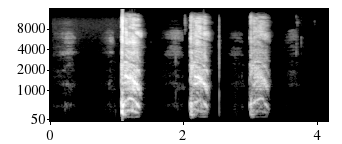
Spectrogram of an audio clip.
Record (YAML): three_cough_length: 4.2 s
three_cough_amplitude: 29204
three_cough_signal_mean_std_ratio: 0.31
survey_phase: alpha (2021-03-01 to 2021-08-12)
age: 45-64
gender: Male
wearing_mask: 'No'
symptom_none: true
symptom_onset: 6 days
smoker_status: Ex-smoker
respiratory_condition_asthma: false
respiratory_condition_other: false
recruitment_source: REACT
submission_delay: 3 days
covid_test_result: Negative
covid_test_method: RT-qPCR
